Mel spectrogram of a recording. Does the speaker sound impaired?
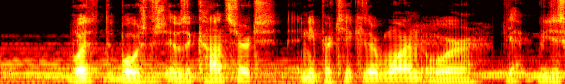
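No.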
